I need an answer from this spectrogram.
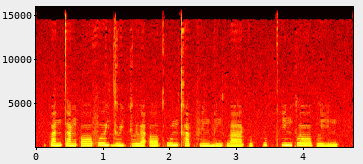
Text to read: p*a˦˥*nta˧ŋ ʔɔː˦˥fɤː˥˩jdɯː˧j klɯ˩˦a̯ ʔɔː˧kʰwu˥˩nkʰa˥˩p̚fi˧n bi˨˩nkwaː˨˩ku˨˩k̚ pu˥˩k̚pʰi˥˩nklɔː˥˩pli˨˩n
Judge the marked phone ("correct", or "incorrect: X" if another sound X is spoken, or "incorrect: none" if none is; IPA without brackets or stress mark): correct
